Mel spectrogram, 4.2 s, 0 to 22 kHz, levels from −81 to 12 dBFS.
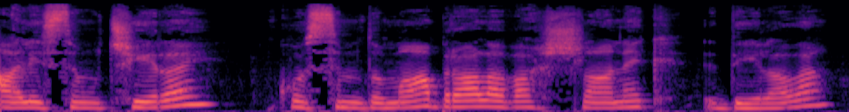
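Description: Speech recording, with no technical faults to report. Nothing in it calls for a time or a cause.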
